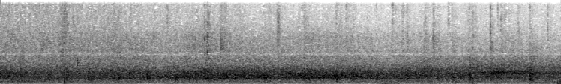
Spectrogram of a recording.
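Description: Steady outdoor background noise with a low rumble, like distant traffic, and a few faint scrapes and ticks from a long-handled hand tool working leaf-covered ground.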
